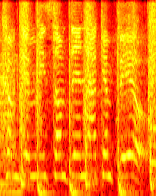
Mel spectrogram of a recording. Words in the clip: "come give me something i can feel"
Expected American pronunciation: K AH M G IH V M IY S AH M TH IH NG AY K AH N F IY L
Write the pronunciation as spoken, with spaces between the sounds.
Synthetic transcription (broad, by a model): K AH M G IH V M IY S AH M TH IH NG AY K AH N F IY L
